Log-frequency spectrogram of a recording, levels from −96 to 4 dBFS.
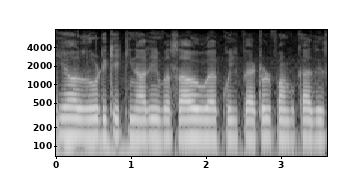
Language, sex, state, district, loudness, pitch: Hindi, male, Jharkhand, Ranchi, -17 LUFS, 135 Hz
